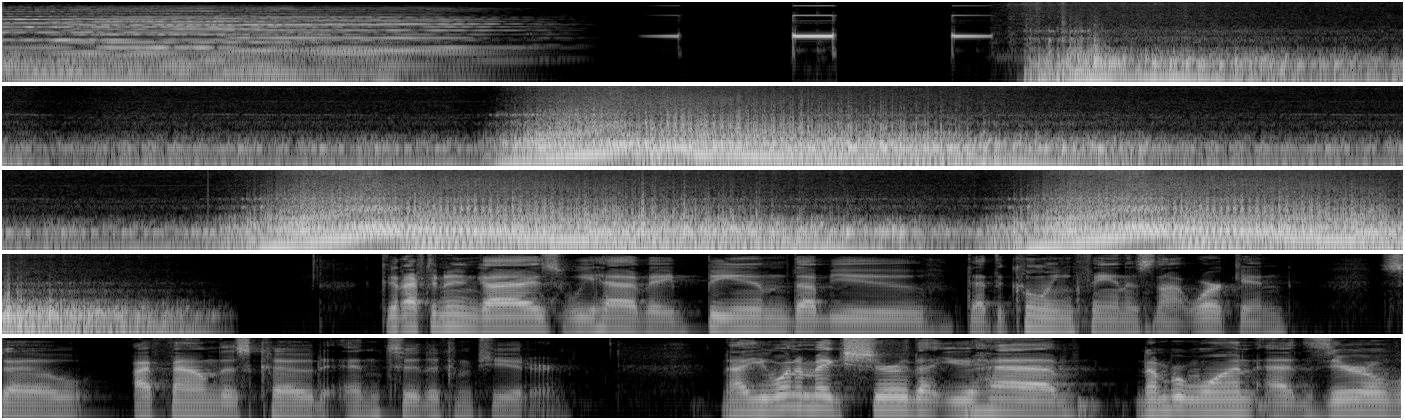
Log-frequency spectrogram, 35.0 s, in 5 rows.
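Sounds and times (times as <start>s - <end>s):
short electronic beep: 3.2s - 3.4s, 4.0s - 4.2s, 4.8s - 5.1s
car engine revving: 5.0s - 22.2s.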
